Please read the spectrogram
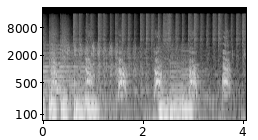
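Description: Background music with a steady bass line, over which a dog barks about five times, roughly one bark every two-thirds of a second.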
